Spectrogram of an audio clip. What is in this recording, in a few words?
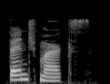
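"benchmarks", English, British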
